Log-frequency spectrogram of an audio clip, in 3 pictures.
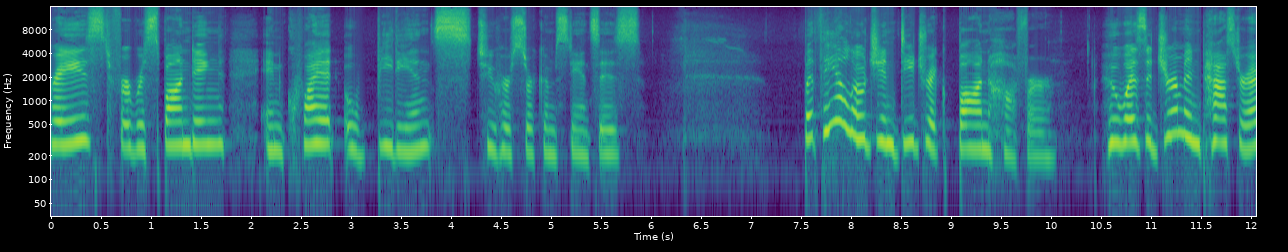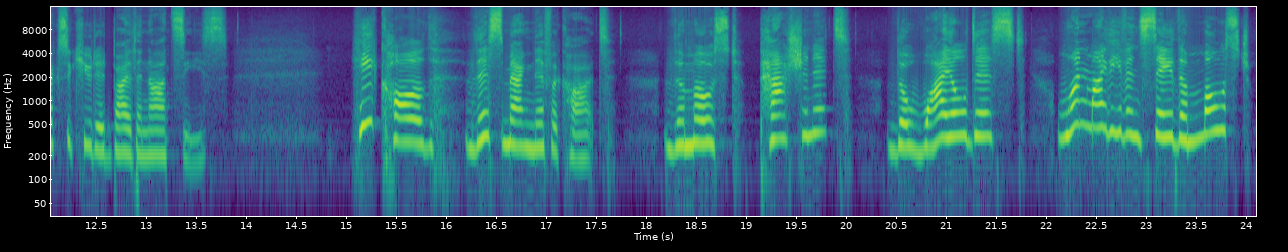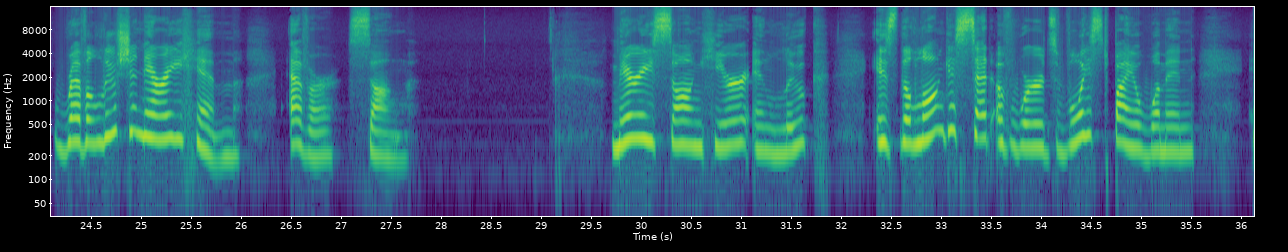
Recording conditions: large echoing room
